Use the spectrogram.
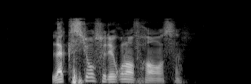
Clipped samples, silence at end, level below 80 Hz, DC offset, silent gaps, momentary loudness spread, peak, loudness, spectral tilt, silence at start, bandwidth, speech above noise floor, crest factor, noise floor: under 0.1%; 0.7 s; -42 dBFS; under 0.1%; none; 12 LU; 0 dBFS; -19 LUFS; -3.5 dB/octave; 0.55 s; 9.4 kHz; 57 dB; 22 dB; -76 dBFS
